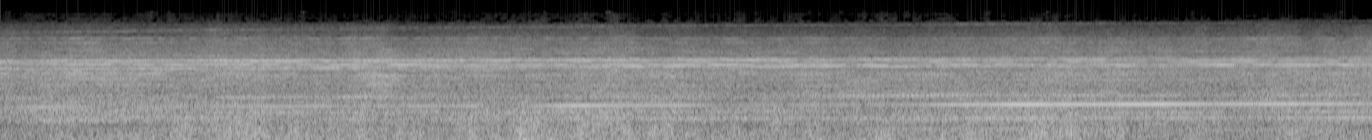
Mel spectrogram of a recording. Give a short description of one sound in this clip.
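A jet aircraft's engines roar and whine loudly at idle.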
